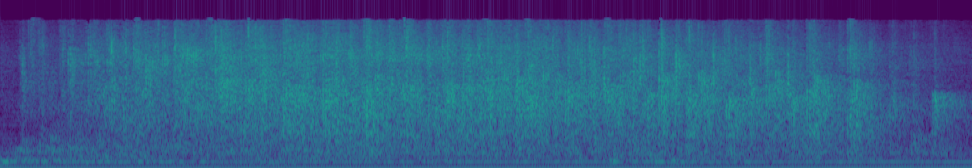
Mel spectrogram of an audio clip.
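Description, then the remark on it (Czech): An audience breaks into sustained applause after a testimony of healing, many hands clapping in a dense, steady wash that swells quickly, holds for several seconds, then fades toward the end. “Teď by bylo asi nejlépe zatleskat, nebo...”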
